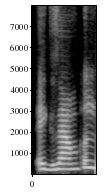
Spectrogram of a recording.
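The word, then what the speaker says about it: example: लेकिन अगर हम बात करें बीच के एक्स की तो यह दो तरीके की साउंड दे रहा है। एक जी की और एक जेड की एग्जांपल अ के लिए तो इ है।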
